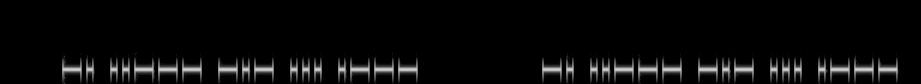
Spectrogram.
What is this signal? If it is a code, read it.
Morse code, heard as a keyed tone, about 20 wpm, 700 Hz. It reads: N2KSJ N2KSJ
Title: USA Call Signs - 5 Characters - Repeated 3x - 20wpm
